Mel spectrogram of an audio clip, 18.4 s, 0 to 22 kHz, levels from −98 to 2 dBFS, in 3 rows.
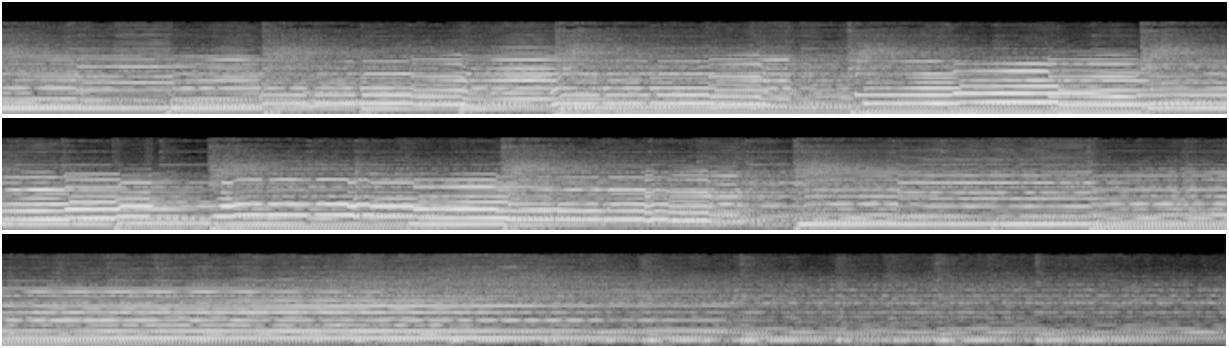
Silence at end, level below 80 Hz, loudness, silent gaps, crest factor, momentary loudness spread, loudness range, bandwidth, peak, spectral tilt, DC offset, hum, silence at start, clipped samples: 0 s; -34 dBFS; -17 LUFS; none; 16 dB; 15 LU; 6 LU; 11.5 kHz; 0 dBFS; -6.5 dB/octave; under 0.1%; none; 0 s; under 0.1%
